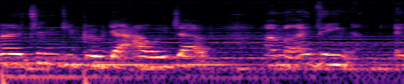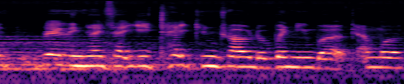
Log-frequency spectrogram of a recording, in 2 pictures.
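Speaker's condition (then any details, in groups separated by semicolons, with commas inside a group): Cerebral palsy; arm tremors; requires support at home and work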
